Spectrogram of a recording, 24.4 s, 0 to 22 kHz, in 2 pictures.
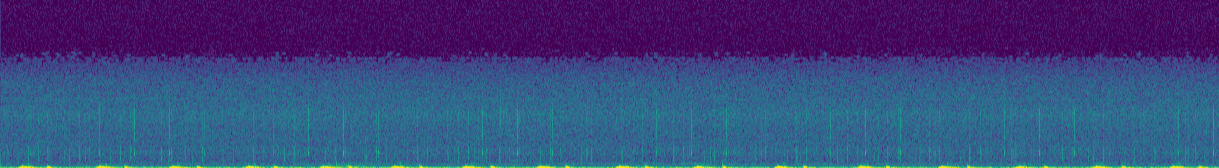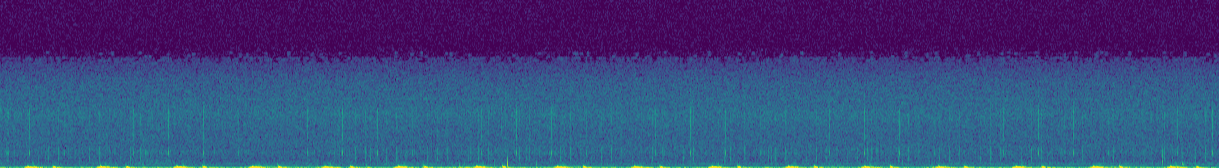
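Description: Steady, regular low heart thumps at about 78 beats a minute, a normal resting heartbeat.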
